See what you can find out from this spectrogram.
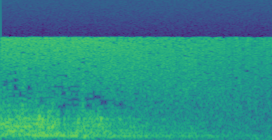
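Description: A low, heavy rumble of distant thunder rolls steadily, strongest at first and slowly fading, with no voices over it.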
